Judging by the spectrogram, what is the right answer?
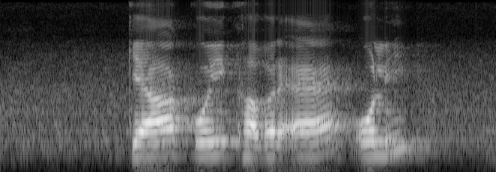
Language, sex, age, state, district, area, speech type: Dogri, male, 45-60, Jammu and Kashmir, Kathua, rural, read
